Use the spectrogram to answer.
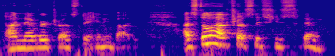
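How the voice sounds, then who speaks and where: A woman's voice: a little high, fairly quick, vocal fry, poor audio. A young woman casually telling a personal story on a vlog, heated and profane, rambling with lots of fillers and restarts.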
